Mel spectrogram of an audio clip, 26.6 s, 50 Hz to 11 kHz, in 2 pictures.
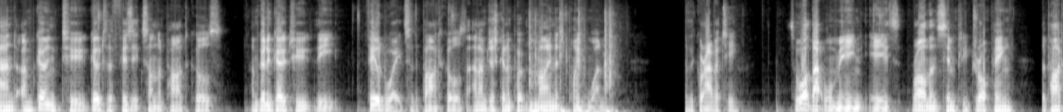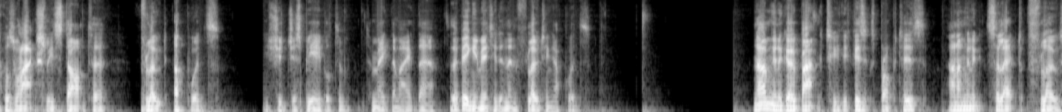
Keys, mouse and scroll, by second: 1.1 click, 1.8-3.4 scroll down 1, 4.4 click, 6.6 KP_Subtract, 7.0 KP_Decimal, 7.2 KP_1, 7.5 KP_Enter, 10.9 click, 11.9 scroll up 1, 16.6 scroll up 1, 18.4-18.7 scroll down 1, 21.3 click, 24.3-25.0 scroll up 1, 25.0 scroll down 1.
